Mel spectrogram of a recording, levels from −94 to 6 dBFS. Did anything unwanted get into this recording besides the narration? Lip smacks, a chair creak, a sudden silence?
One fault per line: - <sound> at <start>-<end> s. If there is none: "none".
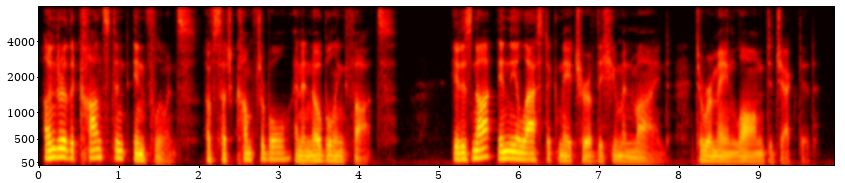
none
